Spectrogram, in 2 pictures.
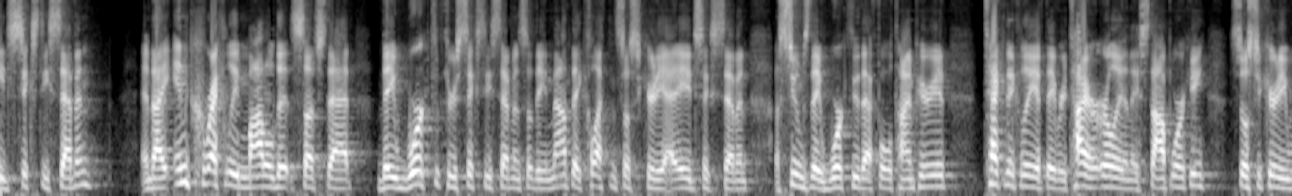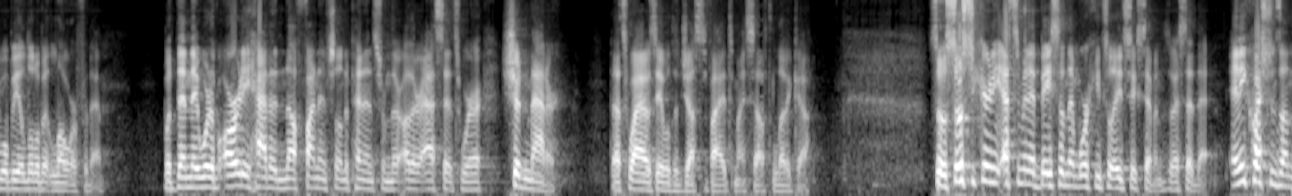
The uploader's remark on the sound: This was a live class recorded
